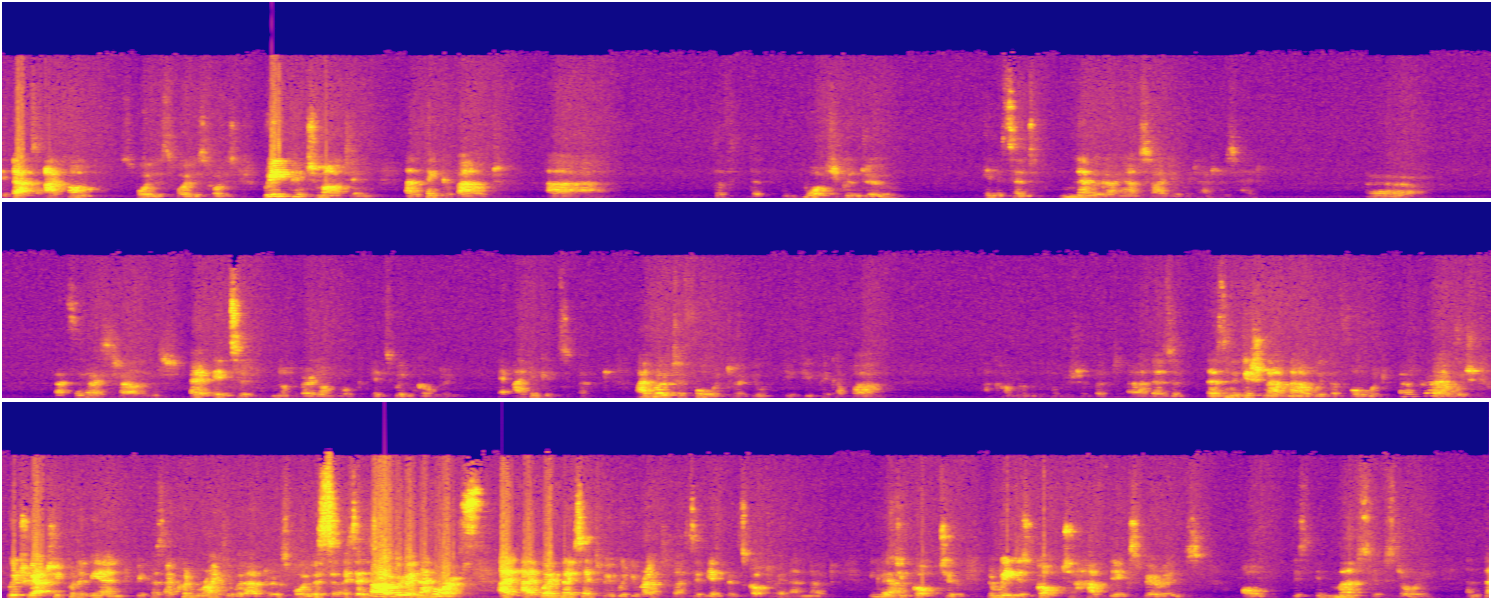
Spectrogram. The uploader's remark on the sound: Thankfully, I was able to borrow a friend's microphone and made my way across the city to record this conversation. I hope you will forgive the slightly informal audio, I think what we talked about is worth turning up the volume a little bit for.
